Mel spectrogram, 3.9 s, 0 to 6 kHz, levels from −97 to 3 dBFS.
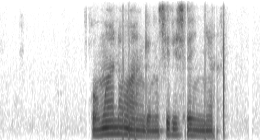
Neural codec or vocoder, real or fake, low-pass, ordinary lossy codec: none; real; 5.4 kHz; Opus, 16 kbps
